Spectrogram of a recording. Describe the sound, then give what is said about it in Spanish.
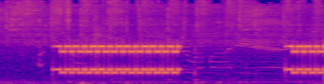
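A telephone rings with a bright electronic warbling trill in two steady bursts separated by a short pause, the second burst cut off at the end, with no voices. “Tenemos una llamada. Dígame.”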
